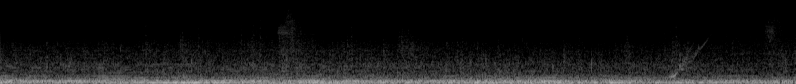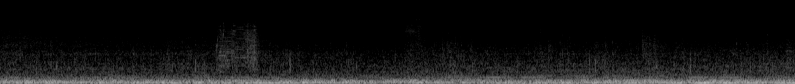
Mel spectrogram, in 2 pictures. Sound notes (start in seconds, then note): none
